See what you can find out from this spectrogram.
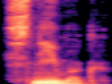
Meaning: photo, photograph, picture, snapshot
- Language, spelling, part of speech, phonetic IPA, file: Russian, снимок, noun, [ˈsnʲimək], Ru-снимок.ogg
